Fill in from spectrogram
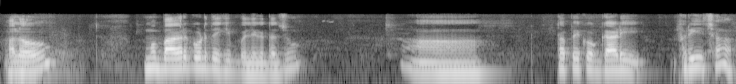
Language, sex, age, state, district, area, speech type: Nepali, male, 30-45, West Bengal, Jalpaiguri, urban, spontaneous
